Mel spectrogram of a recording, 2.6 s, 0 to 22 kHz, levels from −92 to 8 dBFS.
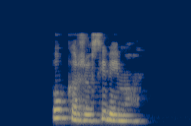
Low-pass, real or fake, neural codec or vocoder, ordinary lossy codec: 7.2 kHz; real; none; none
